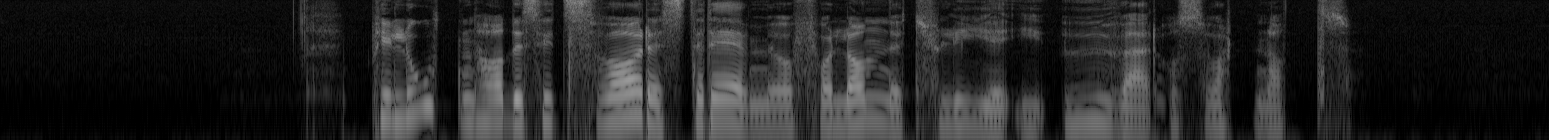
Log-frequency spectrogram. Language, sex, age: Norwegian, female, 50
